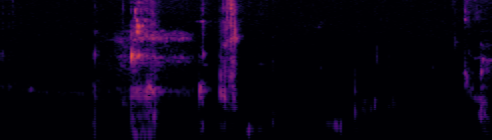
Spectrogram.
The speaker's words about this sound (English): I'm going to take a sip of coffee for a second because I already feel my voice starting to go to shit.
